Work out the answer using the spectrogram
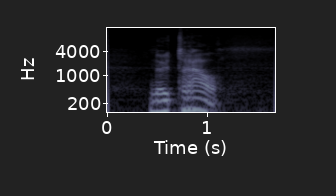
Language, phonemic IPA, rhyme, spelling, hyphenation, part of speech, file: Dutch, /nøːˈtraːl/, -aːl, neutraal, neut‧raal, adjective, Nl-neutraal.ogg
- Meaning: 1. neutral, not taking sides in a conflict between opposite parties 2. neutral, neither acid nor alkali 3. having neither of two opposite qualities 4. neuter, neither masculin nor feminine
